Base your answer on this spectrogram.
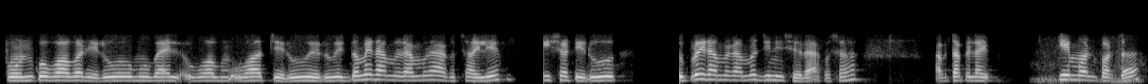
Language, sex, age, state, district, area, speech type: Nepali, male, 45-60, West Bengal, Jalpaiguri, rural, conversation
